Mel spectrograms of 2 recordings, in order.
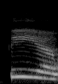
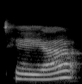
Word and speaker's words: Thea: one thank you yeah thea welcome hi um my name is taya i started taking no worries everyone pronounces it thea so um taya and i am at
